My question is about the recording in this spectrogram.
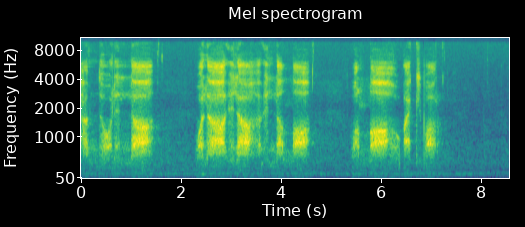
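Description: A man whispering the Arabic tasbihat of prayer, 'Subhanallah walhamdulillah wa la ilaha illallah wallahu akbar', in three quiet runs with short pauses between them.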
